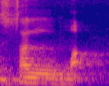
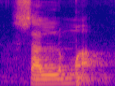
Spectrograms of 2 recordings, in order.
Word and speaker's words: Salma: dengan siapa Hasim berkahwin dengan seorang perempuan namanya Salma moyang Nabi yang perempuan namanya ialah Salma s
